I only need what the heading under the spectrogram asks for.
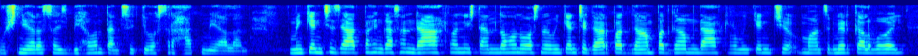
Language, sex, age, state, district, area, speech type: Kashmiri, female, 45-60, Jammu and Kashmir, Shopian, rural, spontaneous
